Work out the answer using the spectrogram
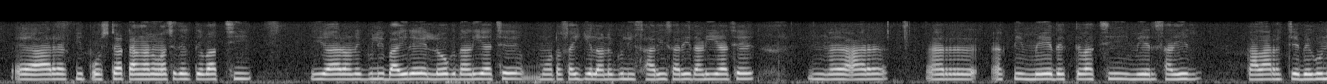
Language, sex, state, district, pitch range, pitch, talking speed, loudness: Bengali, male, West Bengal, Paschim Medinipur, 235-250 Hz, 245 Hz, 135 wpm, -14 LUFS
